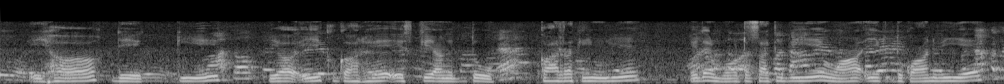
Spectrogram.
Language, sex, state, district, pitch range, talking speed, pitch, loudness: Hindi, male, Uttar Pradesh, Hamirpur, 145-165 Hz, 130 wpm, 155 Hz, -19 LUFS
